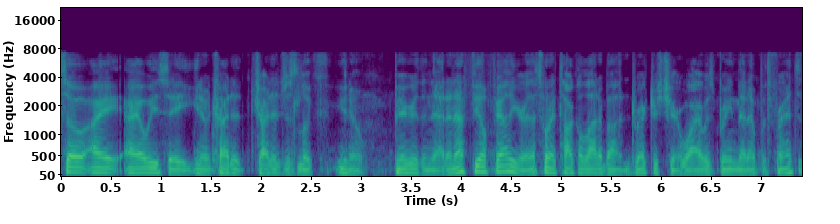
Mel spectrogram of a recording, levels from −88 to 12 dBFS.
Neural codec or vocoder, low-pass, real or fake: none; 7.2 kHz; real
